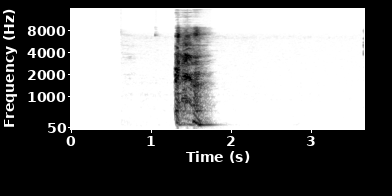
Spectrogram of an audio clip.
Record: {"cough_length": "3.7 s", "cough_amplitude": 32767, "cough_signal_mean_std_ratio": 0.27, "survey_phase": "alpha (2021-03-01 to 2021-08-12)", "age": "45-64", "gender": "Male", "wearing_mask": "No", "symptom_none": true, "smoker_status": "Never smoked", "respiratory_condition_asthma": true, "respiratory_condition_other": false, "recruitment_source": "REACT", "submission_delay": "2 days", "covid_test_result": "Negative", "covid_test_method": "RT-qPCR"}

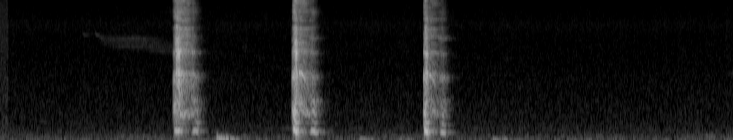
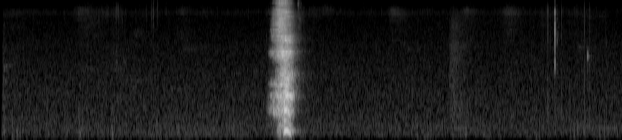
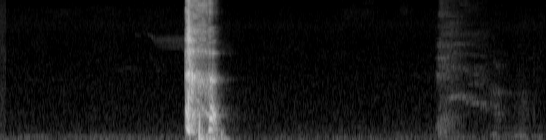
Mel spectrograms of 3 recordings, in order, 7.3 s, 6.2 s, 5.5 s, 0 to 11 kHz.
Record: {"three_cough_length": "7.3 s", "three_cough_amplitude": 5343, "three_cough_signal_mean_std_ratio": 0.22, "exhalation_length": "6.2 s", "exhalation_amplitude": 8902, "exhalation_signal_mean_std_ratio": 0.14, "cough_length": "5.5 s", "cough_amplitude": 12504, "cough_signal_mean_std_ratio": 0.17, "survey_phase": "alpha (2021-03-01 to 2021-08-12)", "age": "65+", "gender": "Female", "wearing_mask": "No", "symptom_none": true, "smoker_status": "Ex-smoker", "respiratory_condition_asthma": false, "respiratory_condition_other": false, "recruitment_source": "REACT", "submission_delay": "2 days", "covid_test_result": "Negative", "covid_test_method": "RT-qPCR"}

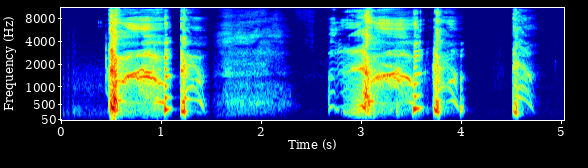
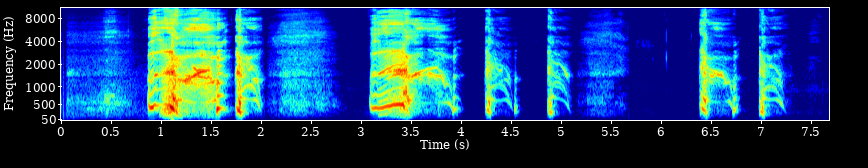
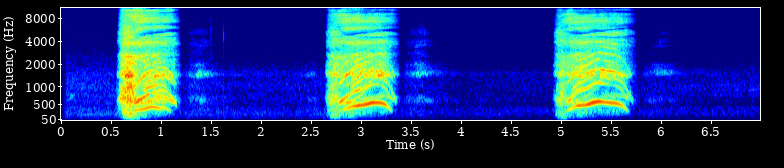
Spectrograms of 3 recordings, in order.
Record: {"three_cough_length": "5.0 s", "three_cough_amplitude": 32768, "three_cough_signal_mean_std_ratio": 0.36, "cough_length": "7.7 s", "cough_amplitude": 32768, "cough_signal_mean_std_ratio": 0.35, "exhalation_length": "7.0 s", "exhalation_amplitude": 19704, "exhalation_signal_mean_std_ratio": 0.42, "survey_phase": "beta (2021-08-13 to 2022-03-07)", "age": "18-44", "gender": "Male", "wearing_mask": "Yes", "symptom_cough_any": true, "symptom_fatigue": true, "symptom_headache": true, "symptom_change_to_sense_of_smell_or_taste": true, "symptom_onset": "2 days", "smoker_status": "Never smoked", "respiratory_condition_asthma": false, "respiratory_condition_other": true, "recruitment_source": "Test and Trace", "submission_delay": "1 day", "covid_test_result": "Positive", "covid_test_method": "ePCR"}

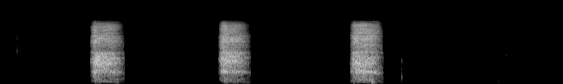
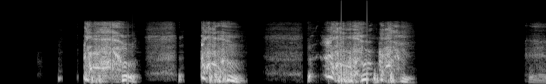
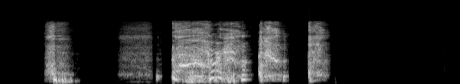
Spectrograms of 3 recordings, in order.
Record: {"exhalation_length": "5.6 s", "exhalation_amplitude": 30356, "exhalation_signal_mean_std_ratio": 0.3, "three_cough_length": "5.5 s", "three_cough_amplitude": 30302, "three_cough_signal_mean_std_ratio": 0.53, "cough_length": "4.6 s", "cough_amplitude": 32767, "cough_signal_mean_std_ratio": 0.47, "survey_phase": "beta (2021-08-13 to 2022-03-07)", "age": "18-44", "gender": "Male", "wearing_mask": "No", "symptom_runny_or_blocked_nose": true, "symptom_fever_high_temperature": true, "symptom_change_to_sense_of_smell_or_taste": true, "symptom_other": true, "symptom_onset": "3 days", "smoker_status": "Current smoker (11 or more cigarettes per day)", "respiratory_condition_asthma": false, "respiratory_condition_other": false, "recruitment_source": "Test and Trace", "submission_delay": "2 days", "covid_test_result": "Positive", "covid_test_method": "RT-qPCR", "covid_ct_value": 13.0, "covid_ct_gene": "S gene", "covid_ct_mean": 13.7, "covid_viral_load": "33000000 copies/ml", "covid_viral_load_category": "High viral load (>1M copies/ml)"}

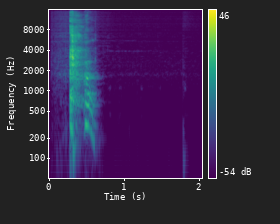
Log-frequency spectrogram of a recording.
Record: {"cough_length": "2.0 s", "cough_amplitude": 32768, "cough_signal_mean_std_ratio": 0.27, "survey_phase": "beta (2021-08-13 to 2022-03-07)", "age": "45-64", "gender": "Female", "wearing_mask": "No", "symptom_none": true, "smoker_status": "Never smoked", "respiratory_condition_asthma": false, "respiratory_condition_other": false, "recruitment_source": "REACT", "submission_delay": "1 day", "covid_test_result": "Negative", "covid_test_method": "RT-qPCR"}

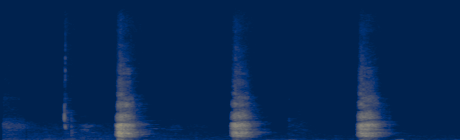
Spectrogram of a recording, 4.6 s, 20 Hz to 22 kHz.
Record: {"exhalation_length": "4.6 s", "exhalation_amplitude": 32766, "exhalation_signal_mean_std_ratio": 0.29, "survey_phase": "beta (2021-08-13 to 2022-03-07)", "age": "18-44", "gender": "Male", "wearing_mask": "No", "symptom_none": true, "smoker_status": "Ex-smoker", "respiratory_condition_asthma": false, "respiratory_condition_other": false, "recruitment_source": "REACT", "submission_delay": "4 days", "covid_test_result": "Negative", "covid_test_method": "RT-qPCR"}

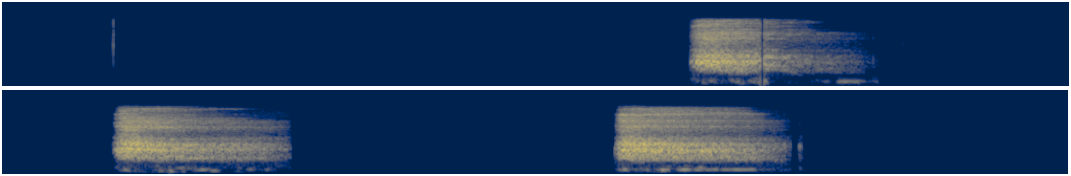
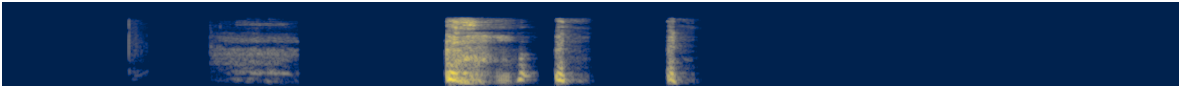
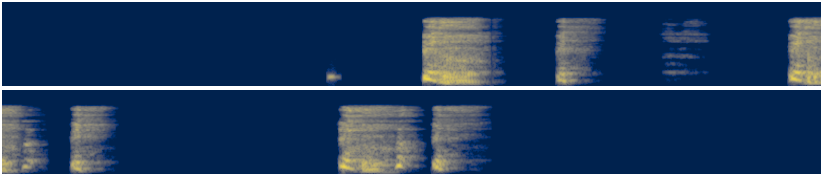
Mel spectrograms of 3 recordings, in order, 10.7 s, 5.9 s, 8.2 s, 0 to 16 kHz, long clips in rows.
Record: {"exhalation_length": "10.7 s", "exhalation_amplitude": 11019, "exhalation_signal_mean_std_ratio": 0.32, "cough_length": "5.9 s", "cough_amplitude": 28340, "cough_signal_mean_std_ratio": 0.18, "three_cough_length": "8.2 s", "three_cough_amplitude": 18120, "three_cough_signal_mean_std_ratio": 0.28, "survey_phase": "alpha (2021-03-01 to 2021-08-12)", "age": "45-64", "gender": "Female", "wearing_mask": "No", "symptom_none": true, "smoker_status": "Never smoked", "respiratory_condition_asthma": false, "respiratory_condition_other": false, "recruitment_source": "REACT", "submission_delay": "1 day", "covid_test_result": "Negative", "covid_test_method": "RT-qPCR"}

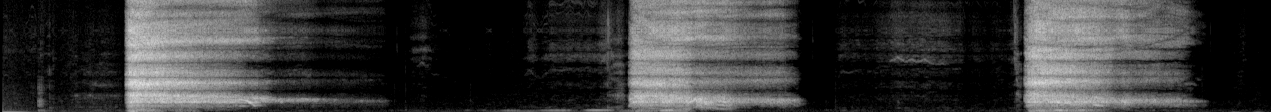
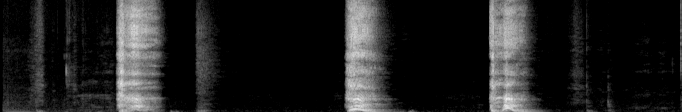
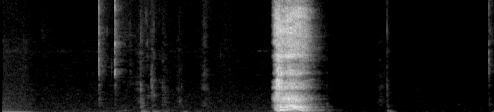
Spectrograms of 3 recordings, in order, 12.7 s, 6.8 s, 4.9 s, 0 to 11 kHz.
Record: {"exhalation_length": "12.7 s", "exhalation_amplitude": 32768, "exhalation_signal_mean_std_ratio": 0.41, "three_cough_length": "6.8 s", "three_cough_amplitude": 32768, "three_cough_signal_mean_std_ratio": 0.27, "cough_length": "4.9 s", "cough_amplitude": 32768, "cough_signal_mean_std_ratio": 0.21, "survey_phase": "beta (2021-08-13 to 2022-03-07)", "age": "65+", "gender": "Male", "wearing_mask": "No", "symptom_cough_any": true, "symptom_shortness_of_breath": true, "symptom_sore_throat": true, "symptom_onset": "12 days", "smoker_status": "Ex-smoker", "respiratory_condition_asthma": true, "respiratory_condition_other": true, "recruitment_source": "REACT", "submission_delay": "16 days", "covid_test_result": "Negative", "covid_test_method": "RT-qPCR", "influenza_a_test_result": "Negative", "influenza_b_test_result": "Negative"}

